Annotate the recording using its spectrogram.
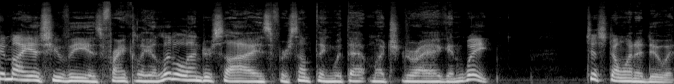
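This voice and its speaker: Somewhat breathy, the voice carries a dark, mellow tone with lively intonation. The recording is very clean with a silent background. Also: man. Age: 80s+. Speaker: retired DIY video maker. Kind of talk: scripted narration.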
